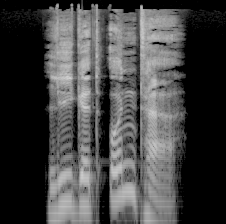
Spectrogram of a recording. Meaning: second-person plural subjunctive I of unterliegen
- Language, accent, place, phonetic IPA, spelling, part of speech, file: German, Germany, Berlin, [ˌliːɡət ˈʊntɐ], lieget unter, verb, De-lieget unter.ogg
